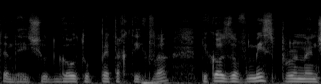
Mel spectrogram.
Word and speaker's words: Petach Tikva: they should go to Petach Tikva because of miss Perrone and she is pronunciation because the arabic UNS cannot say pay so they say better tikva and instead of being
